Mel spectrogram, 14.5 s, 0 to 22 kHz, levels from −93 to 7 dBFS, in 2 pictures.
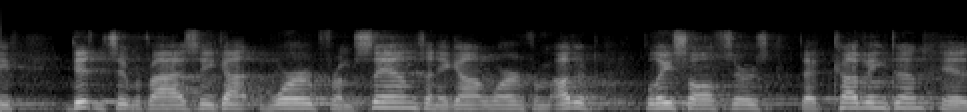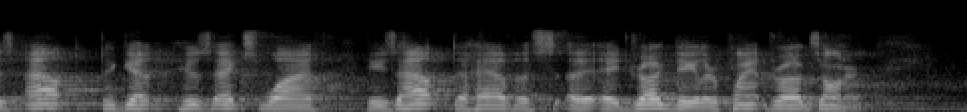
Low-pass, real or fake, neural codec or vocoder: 7.2 kHz; fake; codec, 16 kHz in and 24 kHz out, 1 kbps, XY-Tokenizer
